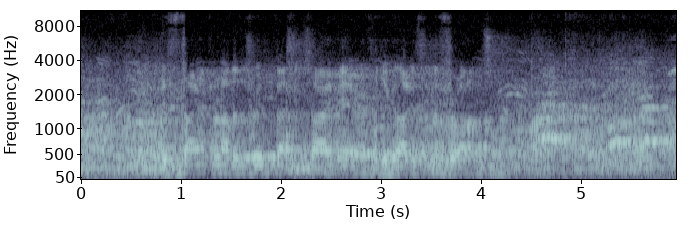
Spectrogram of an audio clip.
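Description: A man speaks hoarsely into a microphone, heard through loudspeakers.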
